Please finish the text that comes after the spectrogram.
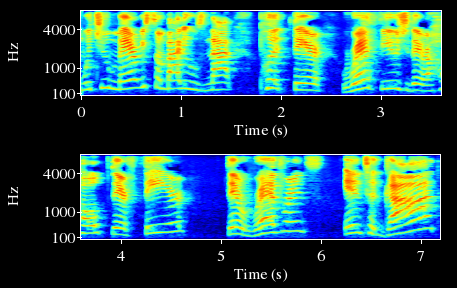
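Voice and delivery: high, loud, driving preacher's questioning; preaching at full force. Acted. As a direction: hammer the congregation with rhetorical questions.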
